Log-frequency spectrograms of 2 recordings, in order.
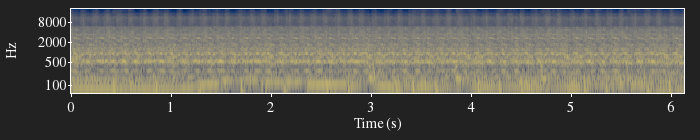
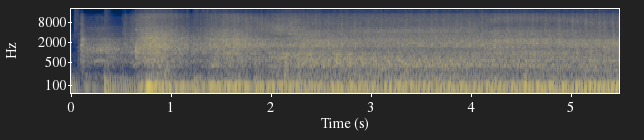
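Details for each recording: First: Freshly rebuilt Plymouth Cuda 340 V8 with compression restored but a vacuum/intake leak, so it won't idle under 2000 rpm. A metallic, tappet-like clatter rides over the fast idle; the rockers are being pulled to check for oil galley blockage. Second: Freshly rebuilt 340 V8 installed in Cuda, first start in car with ballast resistor ignition: cranks briefly, catches cleanly into steady even idle with no knocks or misses, sounding as good as on the engine run stand.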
